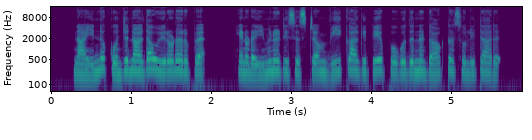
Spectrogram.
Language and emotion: Tamil, sad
